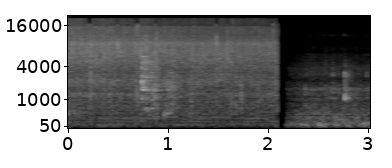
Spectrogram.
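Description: Onion and tomato sauté in a hot pan with a bright, steady sizzle for about two seconds. It then cuts abruptly to a much quieter, softer crackle with a faint clink.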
